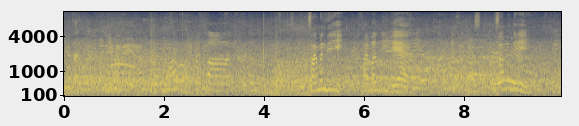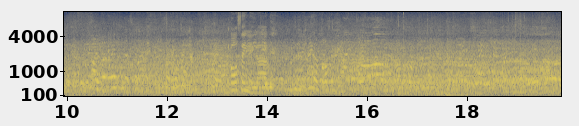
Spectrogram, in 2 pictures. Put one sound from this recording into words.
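A crowd of young people chatters and calls out nearby.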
